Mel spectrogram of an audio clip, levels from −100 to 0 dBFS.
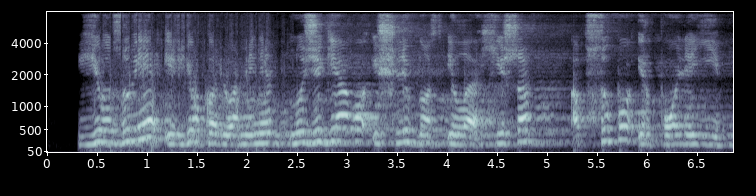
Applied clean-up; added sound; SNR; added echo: neural separator model SepFormer DNS4.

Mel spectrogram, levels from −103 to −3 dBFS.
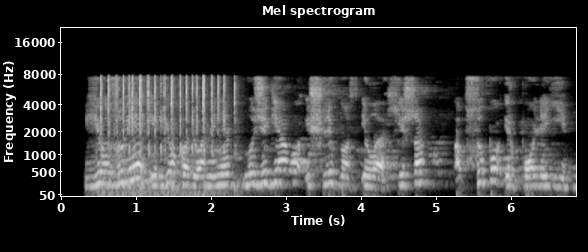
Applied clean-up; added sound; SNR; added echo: classical method WPE with log-MMSE.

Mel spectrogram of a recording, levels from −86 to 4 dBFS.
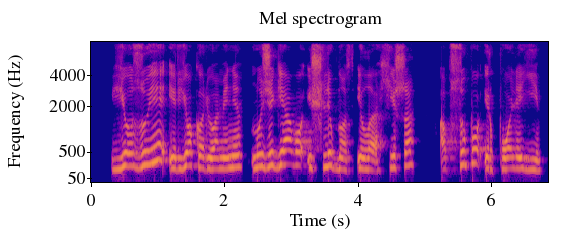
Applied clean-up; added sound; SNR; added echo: none; none; none; none.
